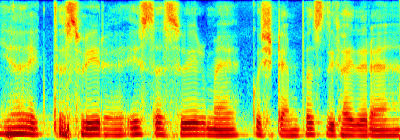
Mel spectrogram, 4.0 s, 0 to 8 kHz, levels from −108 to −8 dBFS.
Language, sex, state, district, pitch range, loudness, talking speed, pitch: Hindi, male, Maharashtra, Chandrapur, 115-130 Hz, -13 LUFS, 195 wpm, 125 Hz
